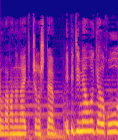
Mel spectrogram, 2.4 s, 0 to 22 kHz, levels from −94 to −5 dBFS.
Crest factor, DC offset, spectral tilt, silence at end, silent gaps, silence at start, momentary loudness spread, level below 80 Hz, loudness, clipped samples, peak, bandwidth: 10 dB; under 0.1%; -5.5 dB/octave; 0 s; none; 0 s; 6 LU; -46 dBFS; -18 LUFS; under 0.1%; -8 dBFS; 13.5 kHz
